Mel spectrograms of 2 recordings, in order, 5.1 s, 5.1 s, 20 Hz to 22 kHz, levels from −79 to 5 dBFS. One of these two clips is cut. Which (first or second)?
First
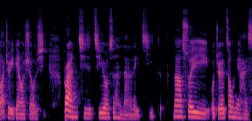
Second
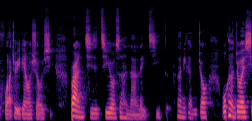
second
